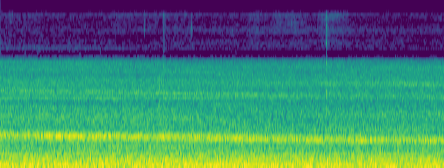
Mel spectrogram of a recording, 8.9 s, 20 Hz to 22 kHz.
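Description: Running noise of an N700S Shinkansen heard inside a passenger car at speed: a steady rumble with a whine that slowly drops a little in pitch.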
